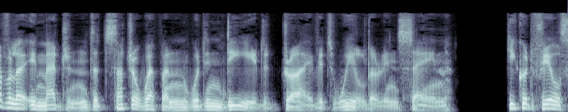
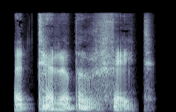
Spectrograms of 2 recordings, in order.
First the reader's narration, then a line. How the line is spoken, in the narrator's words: Traveller muttered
